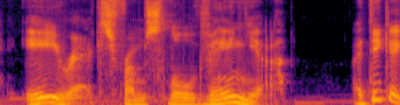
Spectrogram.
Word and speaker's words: Arex: being willfully ignorant because i'm pretty sure it's pronounced rx but i grew up in minnesota and wisconsin so it's a rex from slovenia i think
